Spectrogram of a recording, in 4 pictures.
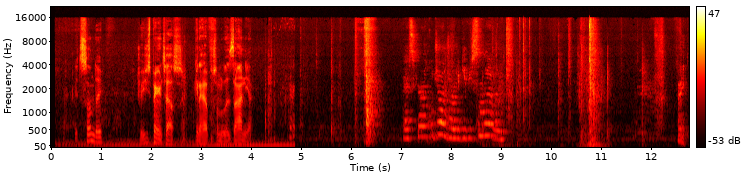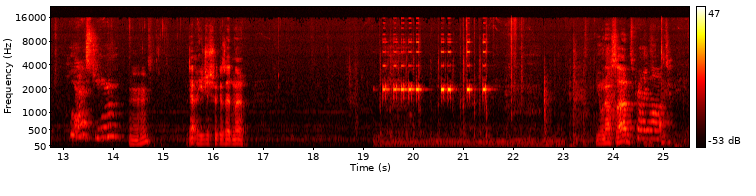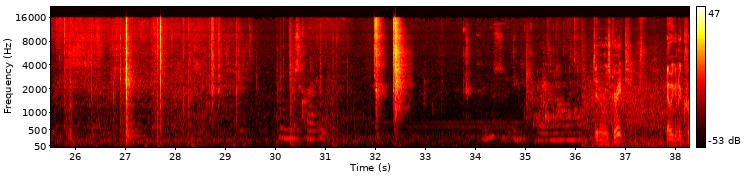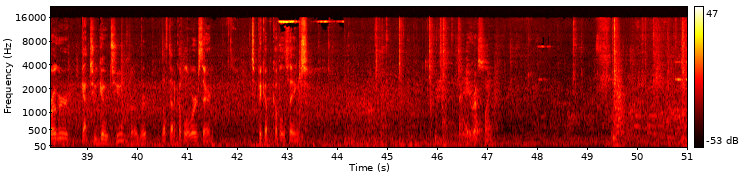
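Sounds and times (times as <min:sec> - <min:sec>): low steady hum: 0:00.1 - 0:04.9
low steady rumble: 0:00.1 - 0:04.9
footsteps: 0:00.1 - 0:06.2.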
